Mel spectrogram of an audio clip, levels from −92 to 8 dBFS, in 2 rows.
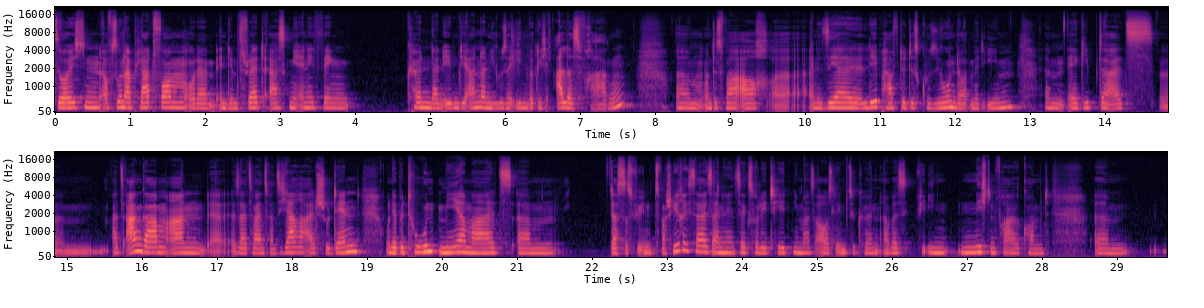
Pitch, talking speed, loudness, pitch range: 185 Hz, 145 wpm, -28 LUFS, 180-200 Hz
